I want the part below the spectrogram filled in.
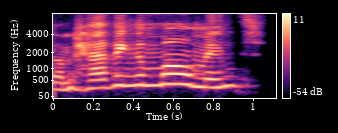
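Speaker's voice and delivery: hammed-up outburst; mock drama. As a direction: announce it loudly like a small crisis. Acting out announcing a personal moment.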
